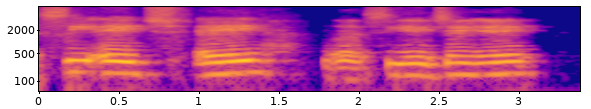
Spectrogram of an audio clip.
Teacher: So it's like a rough H. It's not a ch.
